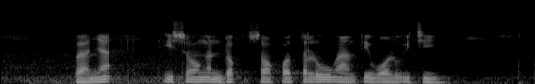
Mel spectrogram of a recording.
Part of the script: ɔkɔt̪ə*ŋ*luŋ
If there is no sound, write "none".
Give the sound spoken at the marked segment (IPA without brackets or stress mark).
none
